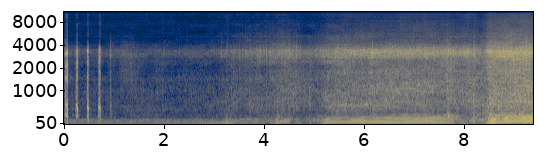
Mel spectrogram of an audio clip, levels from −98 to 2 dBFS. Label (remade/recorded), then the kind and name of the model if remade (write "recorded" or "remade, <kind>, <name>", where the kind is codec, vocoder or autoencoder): remade, codec, SNAC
